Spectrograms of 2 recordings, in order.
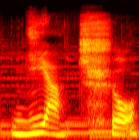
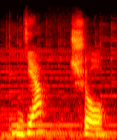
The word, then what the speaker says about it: ghiaccio: Então não olhe para como ela está escrita, só ouça ghi. O som ghi, que em português você escreve com G-U-I, a gente escreve com G-H-I, mas é exatamente o mesmo som, ghi.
